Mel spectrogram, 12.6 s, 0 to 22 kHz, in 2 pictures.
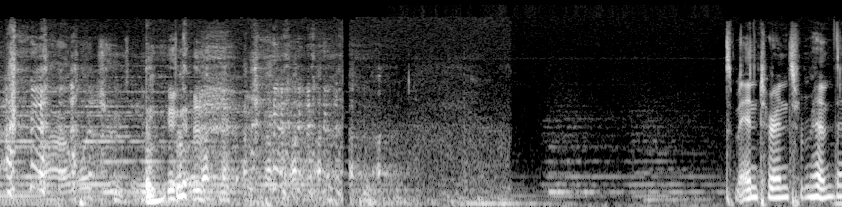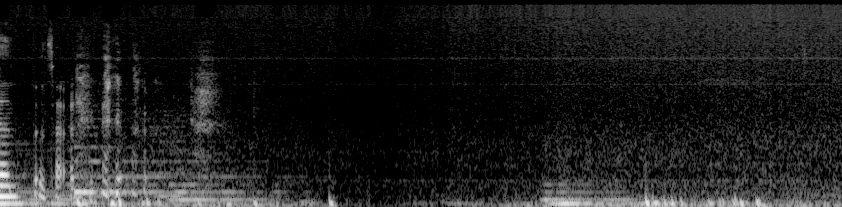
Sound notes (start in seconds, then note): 0.0 everyone laughing; 6.8 laughing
